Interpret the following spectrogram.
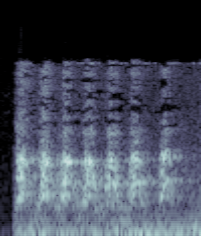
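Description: A dog barking, a quick run of short barks at about four a second.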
